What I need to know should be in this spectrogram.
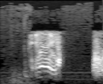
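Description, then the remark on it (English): A garbled, tinny voice of a caller over a bad phone line to a radio call-in show comes through in two short bursts separated by a brief gap, muffled and unintelligible, with a faint steady hum underneath. “Now you got a bad phone.”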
